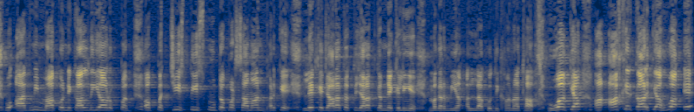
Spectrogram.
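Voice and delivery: ordinary delivery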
